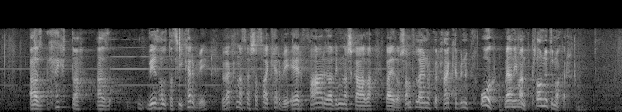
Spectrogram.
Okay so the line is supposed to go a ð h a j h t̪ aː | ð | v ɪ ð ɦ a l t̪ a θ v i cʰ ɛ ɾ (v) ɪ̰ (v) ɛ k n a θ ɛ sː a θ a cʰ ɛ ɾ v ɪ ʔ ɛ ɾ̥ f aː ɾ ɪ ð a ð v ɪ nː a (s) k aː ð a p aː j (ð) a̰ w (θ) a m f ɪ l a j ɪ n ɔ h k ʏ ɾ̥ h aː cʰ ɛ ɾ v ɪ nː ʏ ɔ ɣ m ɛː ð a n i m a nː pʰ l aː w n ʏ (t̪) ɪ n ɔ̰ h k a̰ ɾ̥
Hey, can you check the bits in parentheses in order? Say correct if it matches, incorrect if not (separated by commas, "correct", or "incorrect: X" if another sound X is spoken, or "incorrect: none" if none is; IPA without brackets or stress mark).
correct, correct, correct, correct, incorrect: s, correct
